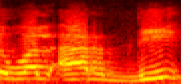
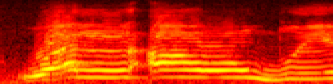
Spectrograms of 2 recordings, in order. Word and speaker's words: الأرض: Whenever you say it, then you have to make sure your dot pronunciation is correct. So if you say wal ardi, this is khata, this is wrong. Then you say wal ardi wa ma tahaha.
